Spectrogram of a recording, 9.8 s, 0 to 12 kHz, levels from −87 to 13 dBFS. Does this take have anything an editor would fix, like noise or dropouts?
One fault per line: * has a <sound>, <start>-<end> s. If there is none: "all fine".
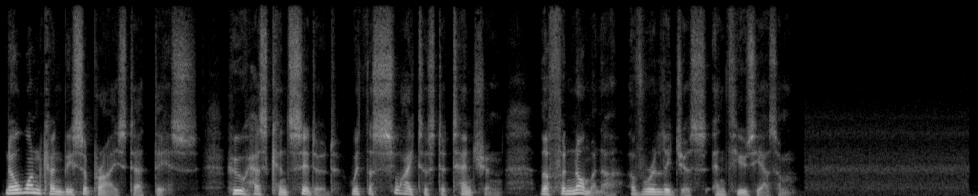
all fine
